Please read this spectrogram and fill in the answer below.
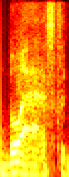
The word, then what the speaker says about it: Blxst: Someone named Blast, but the A is an X. So I believe it's still Blast, BLXST, Pooh Shiesty, Tusi, double I's, double O's, in case you're wondering how to spell that, Coi Leray, and Flo Milli.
